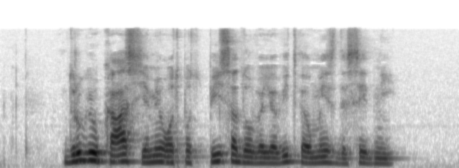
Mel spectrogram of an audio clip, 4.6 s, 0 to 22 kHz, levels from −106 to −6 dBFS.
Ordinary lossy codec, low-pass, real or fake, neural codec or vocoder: AAC, 48 kbps; 10.8 kHz; real; none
